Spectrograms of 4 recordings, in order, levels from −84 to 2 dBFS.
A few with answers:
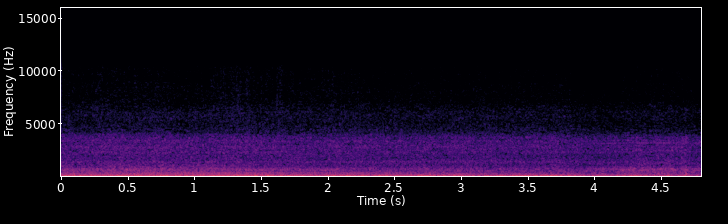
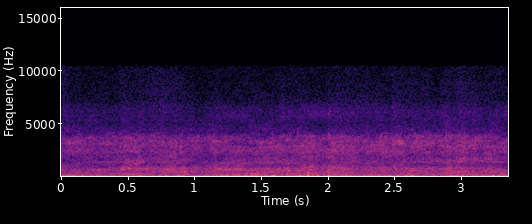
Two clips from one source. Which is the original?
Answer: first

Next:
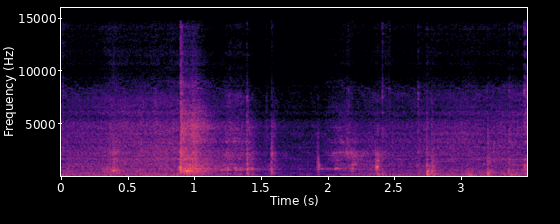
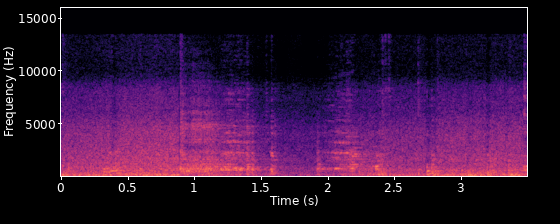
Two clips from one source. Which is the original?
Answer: second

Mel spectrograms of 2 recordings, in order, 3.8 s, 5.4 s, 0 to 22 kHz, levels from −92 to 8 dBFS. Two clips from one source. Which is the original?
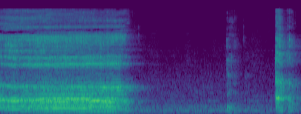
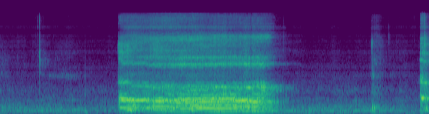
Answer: first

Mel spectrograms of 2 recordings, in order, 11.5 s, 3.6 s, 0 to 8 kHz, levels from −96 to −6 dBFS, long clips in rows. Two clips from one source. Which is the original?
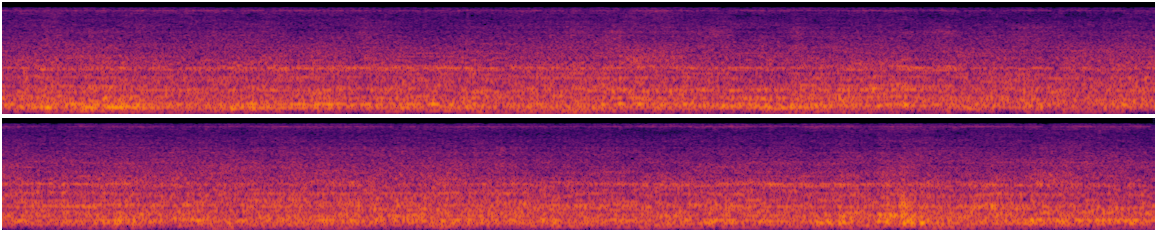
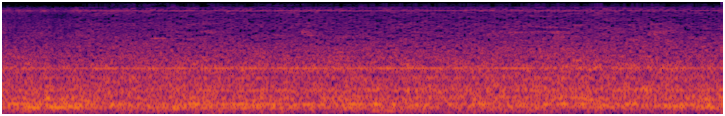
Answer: second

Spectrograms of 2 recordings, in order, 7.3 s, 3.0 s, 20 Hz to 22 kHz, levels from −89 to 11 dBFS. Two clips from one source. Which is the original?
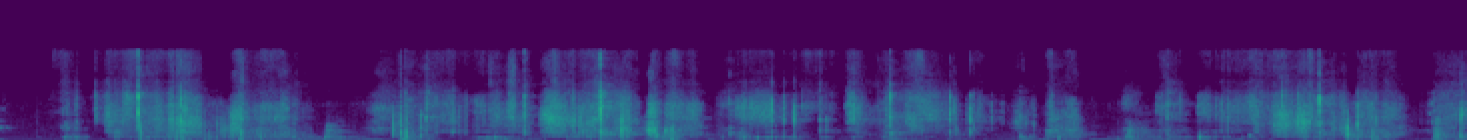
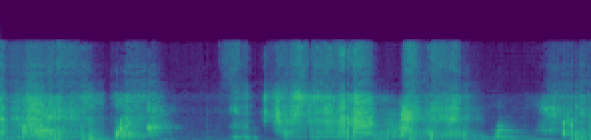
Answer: first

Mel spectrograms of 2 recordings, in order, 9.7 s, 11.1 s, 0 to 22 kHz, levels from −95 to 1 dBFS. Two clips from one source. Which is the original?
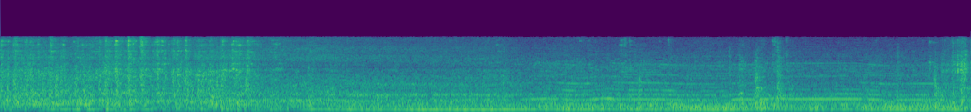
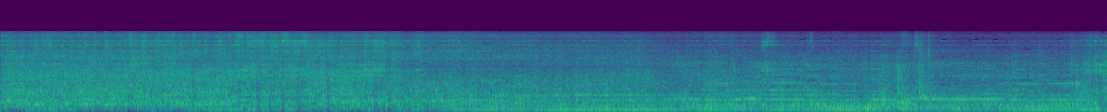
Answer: first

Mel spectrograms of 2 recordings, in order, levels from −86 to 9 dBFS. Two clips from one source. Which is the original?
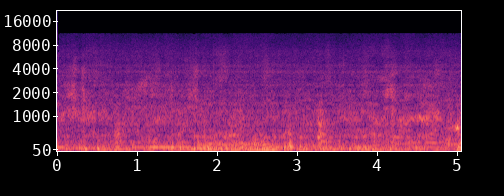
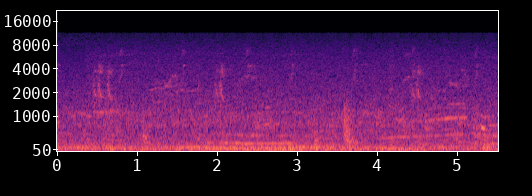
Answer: second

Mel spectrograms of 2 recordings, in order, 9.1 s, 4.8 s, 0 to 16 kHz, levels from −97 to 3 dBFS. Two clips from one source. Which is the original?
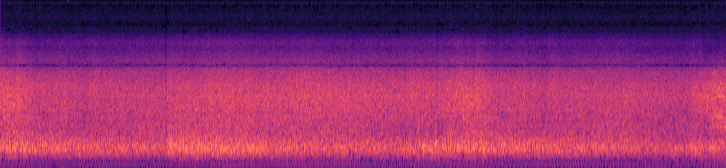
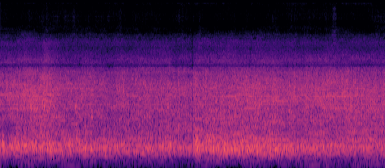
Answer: first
